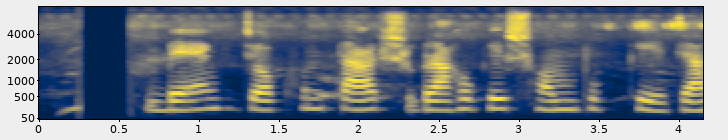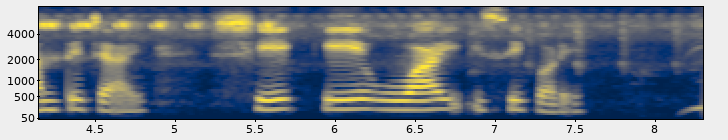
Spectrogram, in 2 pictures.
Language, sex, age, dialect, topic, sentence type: Bengali, female, 46-50, Northern/Varendri, banking, statement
